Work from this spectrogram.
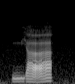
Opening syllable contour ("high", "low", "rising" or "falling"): low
